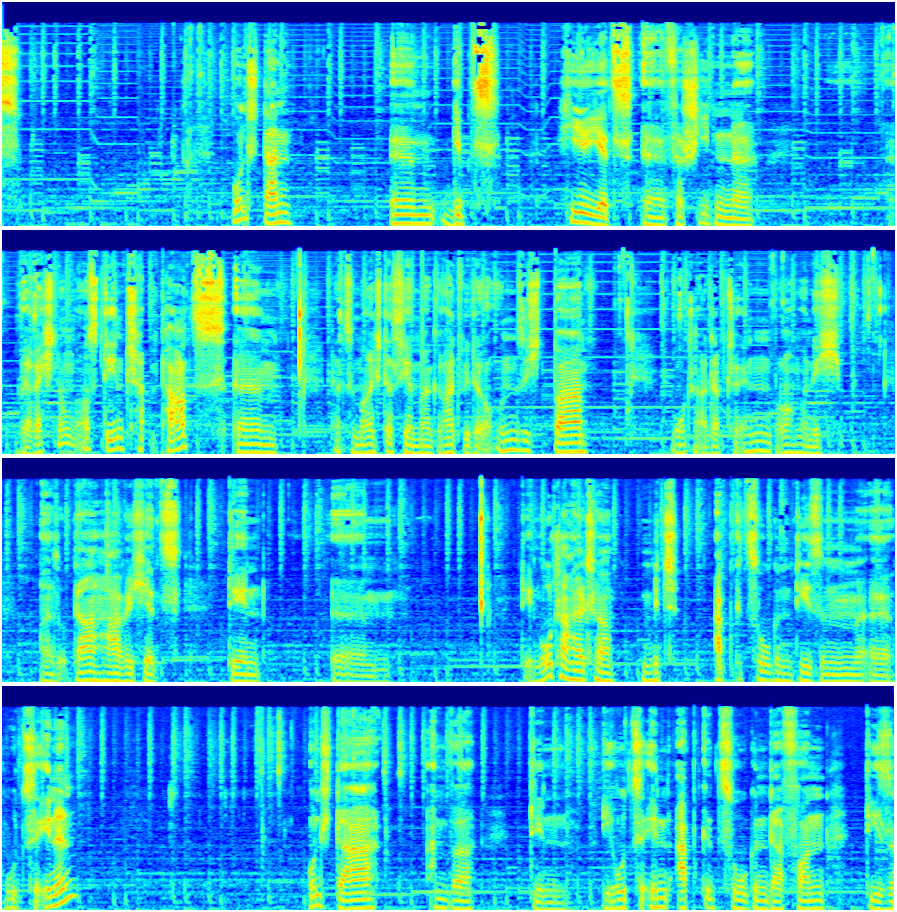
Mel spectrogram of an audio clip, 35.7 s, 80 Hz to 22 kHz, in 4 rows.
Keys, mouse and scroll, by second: 1.8 click, 6.0 click, 8.7 click, 9.0 space, 12.3-12.6 scroll up 2, 13.5-13.9 scroll down 2, 15.0 click, 15.5 space, 16.6 click, 17.4 space, 18.8-23.7 drag, 29.3 space, 30.1 click, 30.6 space.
